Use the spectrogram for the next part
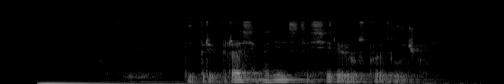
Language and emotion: Russian, neutral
